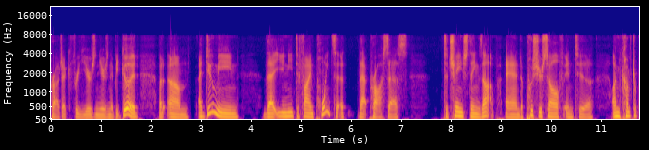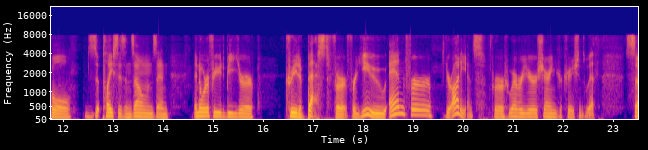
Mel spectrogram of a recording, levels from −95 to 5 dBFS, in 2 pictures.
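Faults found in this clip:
Nothing stood out on listening to this speech over the G.722 wideband path at 64 kbit/s.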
